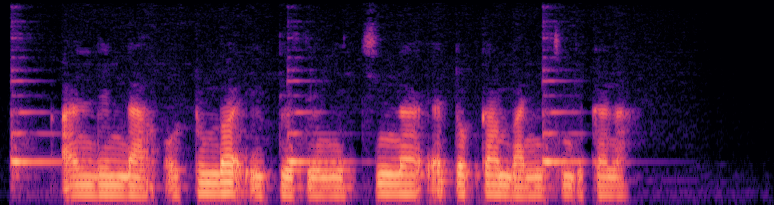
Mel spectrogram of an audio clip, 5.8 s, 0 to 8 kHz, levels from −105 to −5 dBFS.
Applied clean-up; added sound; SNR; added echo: neural mask model RNNoise.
